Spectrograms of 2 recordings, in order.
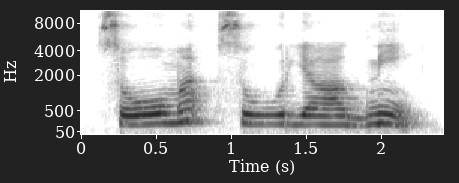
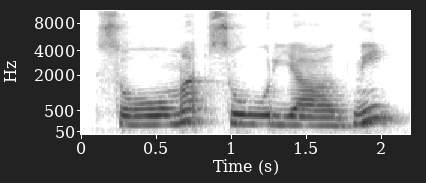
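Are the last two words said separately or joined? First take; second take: joined; joined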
